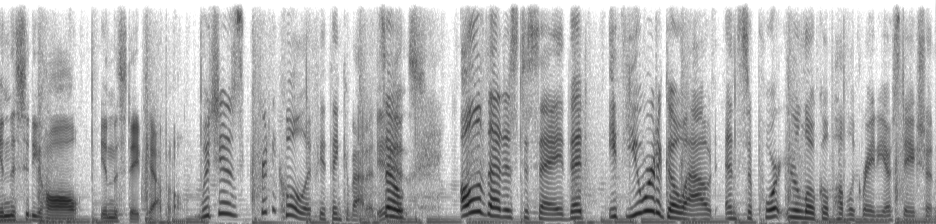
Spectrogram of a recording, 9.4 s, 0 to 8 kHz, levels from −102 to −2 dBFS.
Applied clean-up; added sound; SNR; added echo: none; none; none; none.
